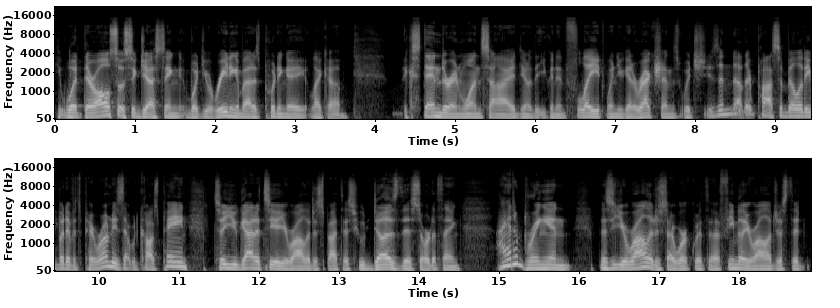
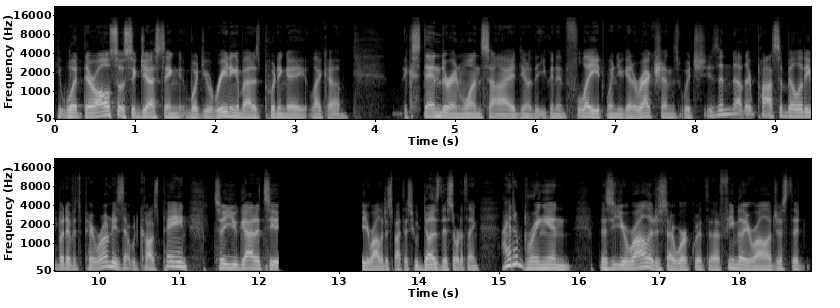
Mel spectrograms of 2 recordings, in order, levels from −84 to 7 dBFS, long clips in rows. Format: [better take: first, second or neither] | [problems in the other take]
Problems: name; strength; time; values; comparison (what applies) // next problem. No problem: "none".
first | audio freezing; at 12 s for 1 s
